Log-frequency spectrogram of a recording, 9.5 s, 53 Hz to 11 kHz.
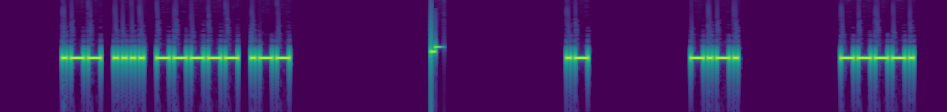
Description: Morse code, heard as a keyed tone, about 28 wpm, spaced as for 14 wpm, 700 Hz. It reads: WH0W AC9
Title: USA Call Signs - 4 Characters - 8x Character Spacing - 28wpm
